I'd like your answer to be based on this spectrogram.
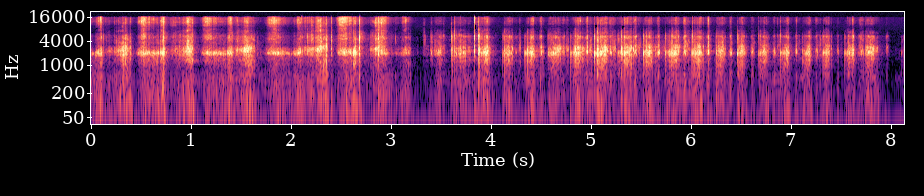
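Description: A solid, rectangular, cream-colored bar of very dry soap is held in both hands and scratched and crumbled with long nails and fingertips, dropping crumbs onto the table. The result is a dense run of quick, dry, crisp scratches and crumbly crackles, bright and hissy with a strong presence around 2 kHz. It continues steadily for about eight seconds and thins out toward the end.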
